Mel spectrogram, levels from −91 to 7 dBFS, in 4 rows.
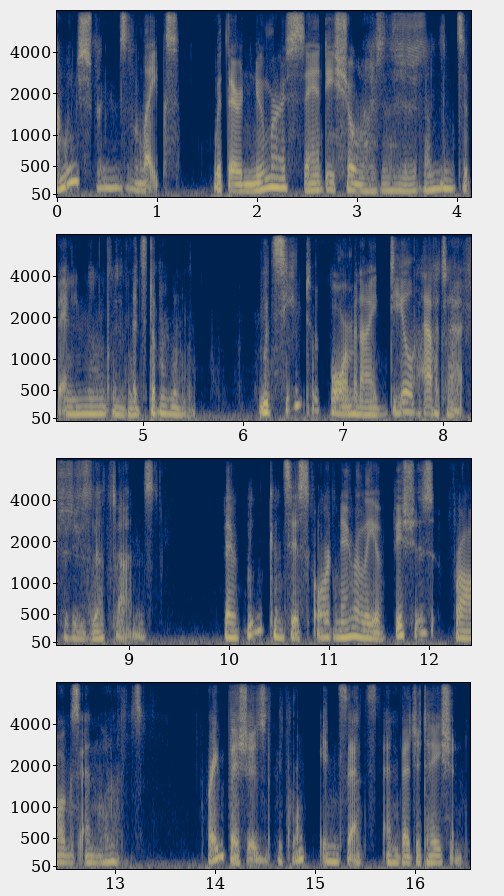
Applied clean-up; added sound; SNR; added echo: neural diffusion model UNIVERSE++.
